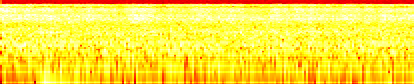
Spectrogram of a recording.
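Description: Quiet room tone: a steady, even hiss with a faint hum, and a soft low bump just after the start.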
